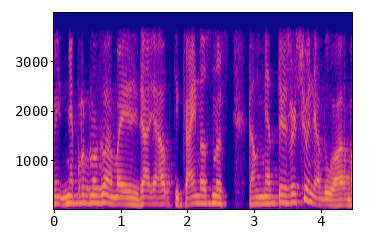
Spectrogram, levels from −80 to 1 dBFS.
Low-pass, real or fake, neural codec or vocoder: 3.6 kHz; fake; codec, 16 kHz, 1 kbps, X-Codec, HuBERT features, trained on general audio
